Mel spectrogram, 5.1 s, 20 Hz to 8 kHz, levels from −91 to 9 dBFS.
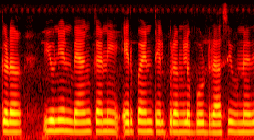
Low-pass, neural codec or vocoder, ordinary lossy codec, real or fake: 7.2 kHz; none; none; real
